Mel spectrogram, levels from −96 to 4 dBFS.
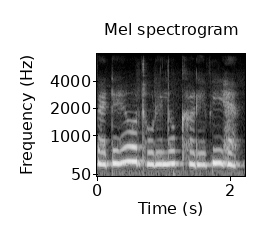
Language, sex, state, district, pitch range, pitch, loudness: Hindi, female, Karnataka, Bangalore, 290-315 Hz, 305 Hz, -11 LUFS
